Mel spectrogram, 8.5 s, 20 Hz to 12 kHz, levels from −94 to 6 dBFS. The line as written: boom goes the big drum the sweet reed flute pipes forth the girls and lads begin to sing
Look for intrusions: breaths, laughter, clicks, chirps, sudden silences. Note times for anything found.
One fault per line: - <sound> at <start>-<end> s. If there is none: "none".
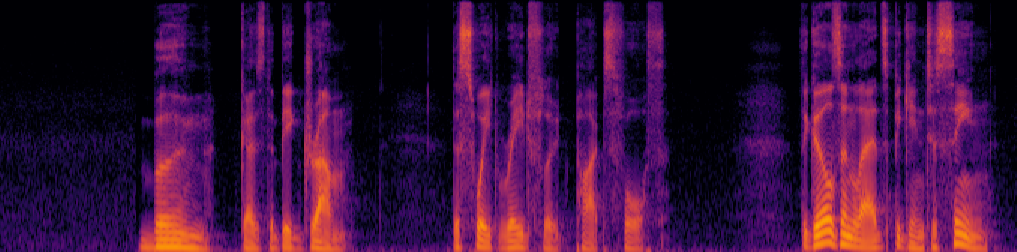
none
